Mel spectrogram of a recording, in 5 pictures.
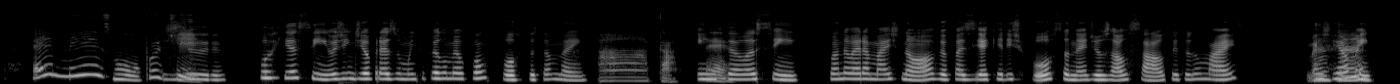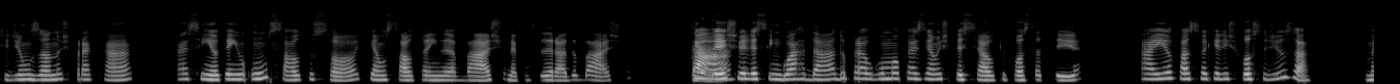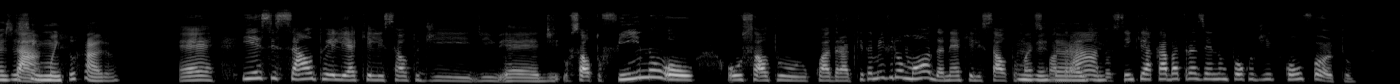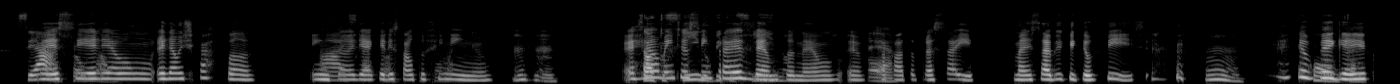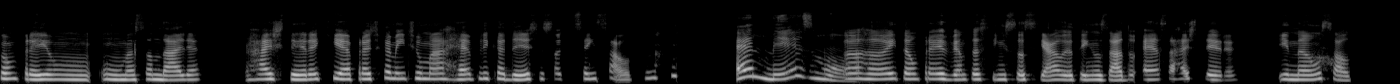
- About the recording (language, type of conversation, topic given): Portuguese, podcast, Como você descreveria seu estilo pessoal, sem complicar muito?
- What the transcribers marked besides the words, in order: in Italian: "scarpa"; in Italian: "scarpa"; chuckle; chuckle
